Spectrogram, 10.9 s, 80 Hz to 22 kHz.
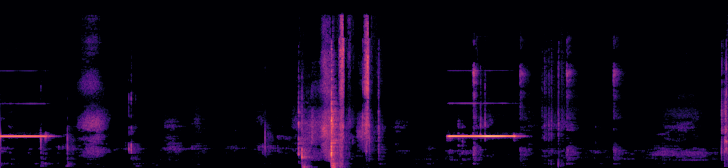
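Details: Steady high beep tones with clicks and handling noise as a Mindray SV600 ventilator restarts and boots after a software upgrade for a Device Failure 19 (battery not detected) error; power-on alarm tone.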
